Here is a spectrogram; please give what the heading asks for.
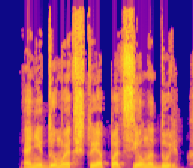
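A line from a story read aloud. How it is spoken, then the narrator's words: Wry snort. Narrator (Russian): хмыкнул я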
